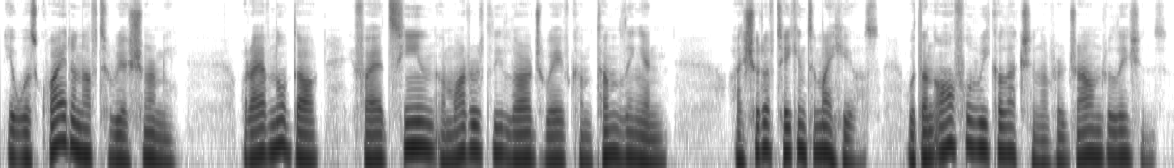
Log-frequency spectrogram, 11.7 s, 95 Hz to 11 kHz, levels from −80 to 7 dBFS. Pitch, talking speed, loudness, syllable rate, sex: 135 Hz, 195 wpm, -16 LUFS, 5.6 syllables/s, male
